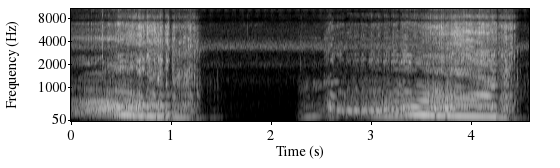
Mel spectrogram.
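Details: A male lion (Panthera leo) on safari gives two deep, powerful, intense territorial roars, advertising his territory to rival males in the area.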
